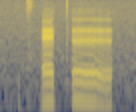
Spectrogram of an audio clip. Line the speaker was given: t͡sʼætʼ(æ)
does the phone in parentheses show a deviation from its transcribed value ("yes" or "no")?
yes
